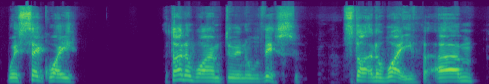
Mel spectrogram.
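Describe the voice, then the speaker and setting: English male football show host, fairly high voice, dry sound, matey and digressive live banter. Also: a little slow, no echo. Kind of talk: casual live fan debate.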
